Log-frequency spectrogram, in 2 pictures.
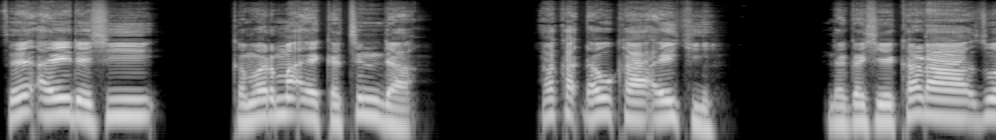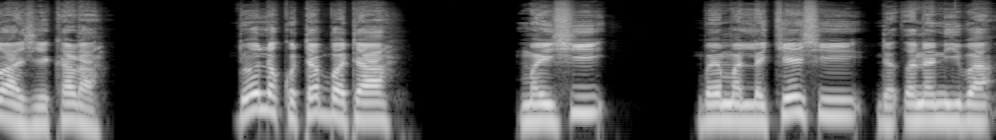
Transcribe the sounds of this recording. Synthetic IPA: sa˦jʔa˨ji˦da˨ʃi˦ | kɐ˨mɐ˦rma˦ʔa˨jkɐ˨t͡ʃɪ˦nda˨ | ʔa˦ka˨ɗa˦wkaː˨ʔa˦jkʲiː˨ | dɐ˨ɡa˨ʃeː˨kɐ˦ɽaː˨zʊ˦waː˨ʃ̬eː˨kɐ˦ɽaː˨ | doː˦le˨kʷu˨tɐ˦bːɐ˨taː˦ | ma˨jʃi˦ | ba˨jmɐ˨lːɐ˨kʲeː˦ʃi˦da˨sʼɐ˦nɐ˦niː˦ba˦ʔ

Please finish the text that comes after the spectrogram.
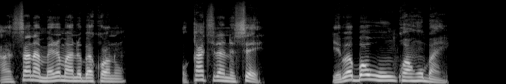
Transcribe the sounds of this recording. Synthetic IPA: ã̰˨n̩˨sã˦nã˨mɛ̃˨ɾɪ̃˦mã˨nʊ̃˦bɛ˦kʰɔ˦nʊ̃˦ | ɔ˨ka˦t͡ɕʰɪ˦ɾɛ˨nʊ̃˨sɛ˦ | d͡ʑɛ˨bɛ˦bɔ˦wʊ˨˦ŋ̩˦kʷʰã˦ɦʊ̃˦bã̰˨n˨

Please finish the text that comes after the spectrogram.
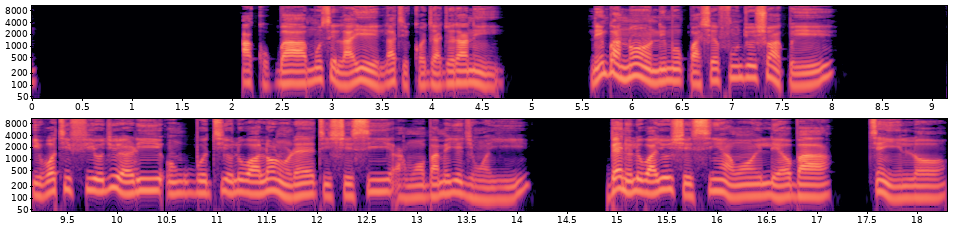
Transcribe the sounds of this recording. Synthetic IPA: a˨ko˨ɡ͡ba˨˧mo˧se˦˨la˨˦je˦˨la˨˦ti˧kɔ˧d͡ʒa˧d͡ʒɔ˦da˧nĩ˦˨ | nĩ˨˦ɡ͡ba˦˨nãː˦˨nĩ˨˦mo˧k͡pa˨ʃɛ˧fũ˦d͡ʒo˦ʃũ˦a˦˨k͡pe˨˦ | i˦˨wɔ˨˧ti˧fi˧o˧d͡ʒu˦ɾɛ˧˦ɾi˦o˧ũ˧ɡ͡bo˧ɡ͡bo˧tʰi˦o˧lu˦wa˧ɔ˧lɔ˦ɾ̃ũ˦˧ɾɛ˨˦ti˧ʃe˧si˦a̰˦˨w̃ɔ̃˧ɔ˧ba˧me˦d͡ʒe˦˨d͡ʒi˨w̃ɔ̃˨jiː˨˦ | bɛː˦˨nĩ˧o˧lu˦wa˧joː˦˨ʃe˧si˦a˦˨w̃ɔ̃˧i˧le˧˦ɔ˧ba˧ | ti˦ɛ˦˨j̃ĩ˨n̩˦lɔ˧

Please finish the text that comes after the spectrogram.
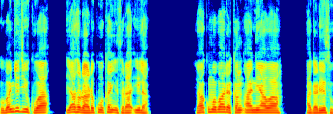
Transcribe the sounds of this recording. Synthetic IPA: ʔʊ˨bɐ˦ŋɡʲɪ˦d͡ʒiː˨kʷʊ˨wa˦ | jaː˦sɐ˨wɽaː˨ɽeː˦kʷuː˦kɐ˦ŋʔɪ˨sɾaː˦ʔiː˦la˨ | jaː˦kʷʊ˦ma˦baː˦da˨kɐ˦ŋʔaː˦nɪ˦jaː˦waː˦ | ʔa˨ɡɐ˨ɽeː˦su˨ʔ

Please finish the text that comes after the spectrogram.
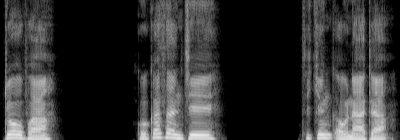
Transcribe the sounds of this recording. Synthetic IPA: toː˦˨ɸaː˦ | kʷoː˨kɐ˦s̬ɐ˨nt͡ʃeː˦ | t͡ʃɪ˦kʲɪ˦ŋkʼa˨wnaː˦ta˦ʔ

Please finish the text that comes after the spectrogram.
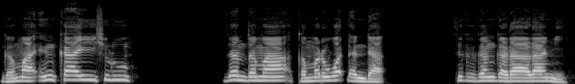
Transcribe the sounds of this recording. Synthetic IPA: ɡɐ˨maː˦ʔɪ˦ŋka˦ji˦ʃɪ˦ɽuː˦ | zɐ˦˨nzɐ˦ma˦kɐ˨mɐ˦rwɐ˦ɗɐ˨nda˨ | sʊ˦ka˨ɡɐ˦ŋɡɐ˨ɽaː˦ɽaː˦miː˨

